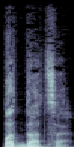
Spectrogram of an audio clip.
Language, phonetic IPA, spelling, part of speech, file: Russian, [pɐˈdːat͡sːə], поддаться, verb, Ru-поддаться.ogg
- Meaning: 1. to yield to, to give in, to fall for, to cave in 2. to hold back (in a game), to intentionally let the opponent win or take the upper hand 3. passive of подда́ть (poddátʹ)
